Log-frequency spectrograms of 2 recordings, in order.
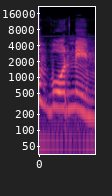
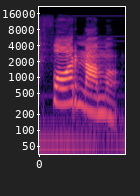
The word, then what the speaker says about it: Vorname: और हम यहाँ पे फोरनामा प्रोनाउंस करते हैं बट लिखते हैं उसको VORNAME. ओके, तो वो हम इंग्लिश के अनुसार प्रोनाउंस करेंगे तो बनेगा वॉरनेम, बट नो, इट्स फोरनामा.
